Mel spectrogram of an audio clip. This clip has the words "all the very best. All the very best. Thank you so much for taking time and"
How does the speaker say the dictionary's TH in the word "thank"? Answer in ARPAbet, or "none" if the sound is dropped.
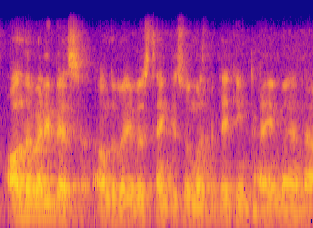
T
